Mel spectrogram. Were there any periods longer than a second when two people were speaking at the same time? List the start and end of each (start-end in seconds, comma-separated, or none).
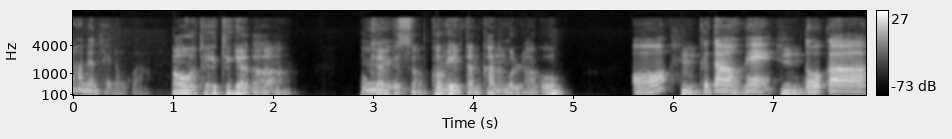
2.9-4.7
